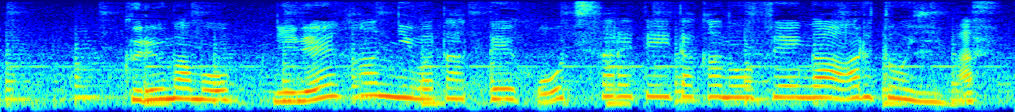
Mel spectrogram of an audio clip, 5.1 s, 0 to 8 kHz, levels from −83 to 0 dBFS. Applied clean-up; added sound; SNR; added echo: none; none; none; none.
